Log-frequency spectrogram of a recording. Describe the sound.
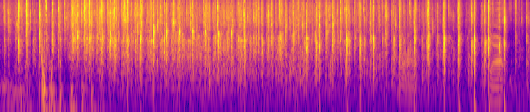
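An audience applauds steadily, a dense, continuous patter of many hands clapping that holds strong for about ten seconds, with a few voices and brief harmonic vocal sounds surfacing near the end.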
